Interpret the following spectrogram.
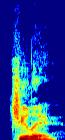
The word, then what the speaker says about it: Chile: Chile.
